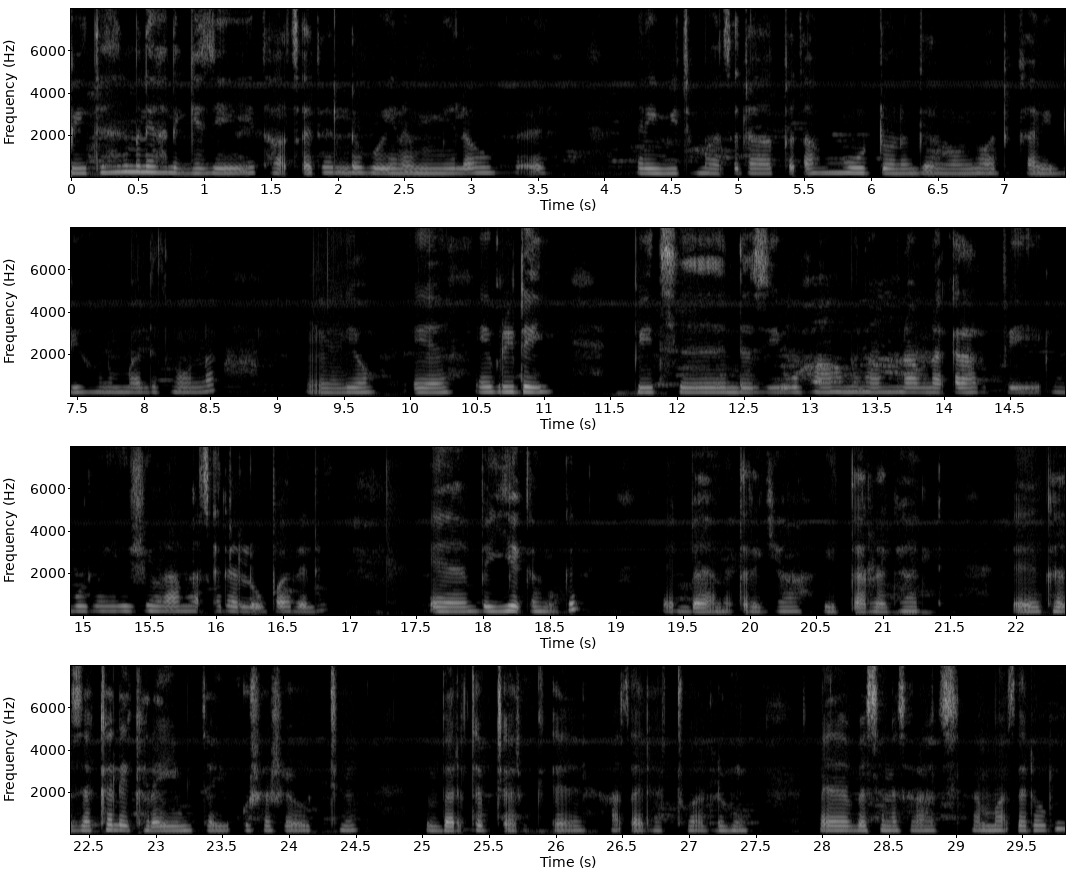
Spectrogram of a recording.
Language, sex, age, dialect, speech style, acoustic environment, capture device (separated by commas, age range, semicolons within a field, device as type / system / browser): Amharic, female, 25-34, Ethiopia - Gojjam, happy; relaxed, silence, mobile / Linux / Chrome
